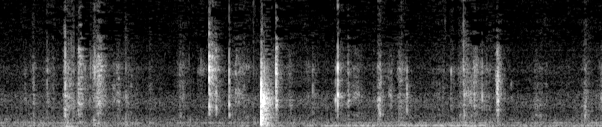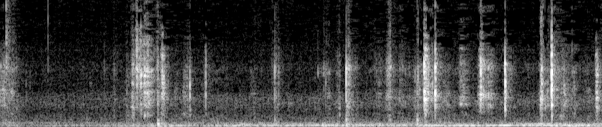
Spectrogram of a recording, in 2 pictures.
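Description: A metal utility knife blade cuts and shaves chips off a solid, dry, palm-sized mint green bar of soap. Quiet, bright scraping and crisp clicking sounds come in irregular bursts, with a steady low hum underneath that grows toward the end.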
